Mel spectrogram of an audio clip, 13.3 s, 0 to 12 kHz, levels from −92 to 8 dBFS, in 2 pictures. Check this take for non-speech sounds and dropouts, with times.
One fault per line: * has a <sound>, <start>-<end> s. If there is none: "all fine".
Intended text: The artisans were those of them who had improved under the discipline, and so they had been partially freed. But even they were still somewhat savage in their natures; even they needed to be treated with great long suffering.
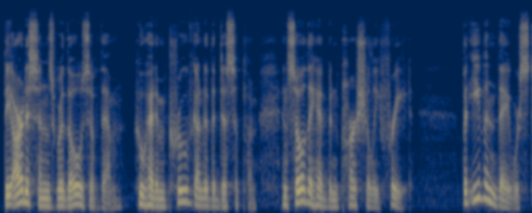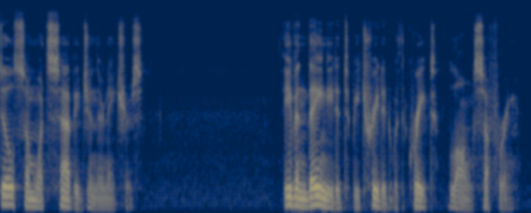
all fine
